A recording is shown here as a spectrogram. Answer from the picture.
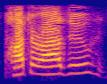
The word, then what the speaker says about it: Potarazu: It's Potarazu, just kind of all no emphasis. Just kind of there you go.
